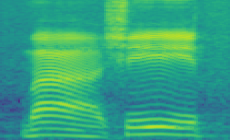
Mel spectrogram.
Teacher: Pada ayat yang ke-15 ma syi'tum, ibdalul hamzati ya'an, ditukar hamzah dengan ya, sehingga kita baca ma syi't.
